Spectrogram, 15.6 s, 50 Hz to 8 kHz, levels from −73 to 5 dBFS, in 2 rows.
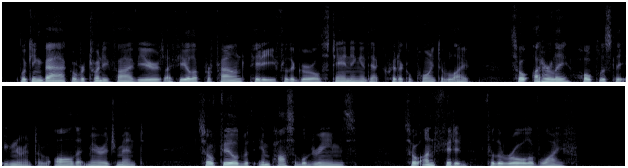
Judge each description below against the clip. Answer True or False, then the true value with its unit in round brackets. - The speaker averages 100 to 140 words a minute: False (160 wpm)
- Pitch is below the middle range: True (100 Hz)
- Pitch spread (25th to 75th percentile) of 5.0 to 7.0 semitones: False (4.3 semitones)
